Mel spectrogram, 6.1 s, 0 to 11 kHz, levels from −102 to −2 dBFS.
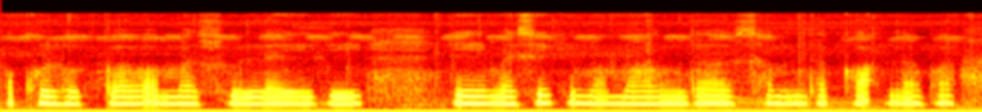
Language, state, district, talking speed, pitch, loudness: Manipuri, Manipur, Imphal West, 80 wpm, 165 Hz, -17 LUFS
